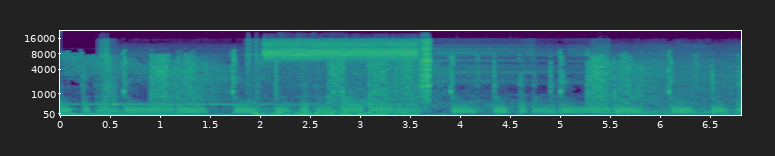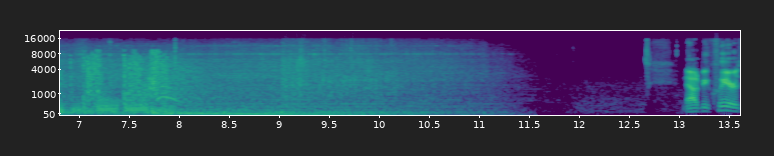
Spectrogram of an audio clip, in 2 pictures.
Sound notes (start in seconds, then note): 1.8 spray hissing; 4.5 machine whirring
